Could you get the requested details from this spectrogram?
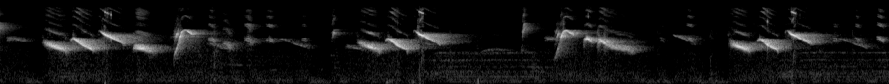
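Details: A green-winged saltator repeats its song: bright, descending whistled notes in quick runs of three to five, with brief pauses between phrases, over a quiet background.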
